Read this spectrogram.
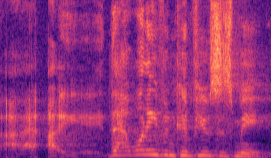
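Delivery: ordinary talk, nothing marked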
